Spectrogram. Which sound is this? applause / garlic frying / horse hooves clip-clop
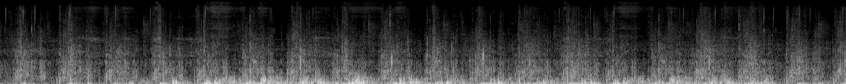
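horse hooves clip-clop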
